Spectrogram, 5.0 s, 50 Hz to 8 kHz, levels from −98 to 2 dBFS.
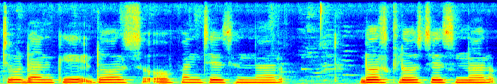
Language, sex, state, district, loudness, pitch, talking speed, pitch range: Telugu, female, Andhra Pradesh, Sri Satya Sai, -15 LUFS, 235 Hz, 85 wpm, 230-240 Hz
